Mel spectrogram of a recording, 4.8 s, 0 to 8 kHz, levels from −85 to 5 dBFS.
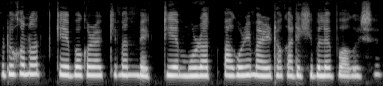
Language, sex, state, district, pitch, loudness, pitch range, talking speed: Assamese, female, Assam, Kamrup Metropolitan, 265 Hz, -13 LUFS, 255-275 Hz, 125 wpm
